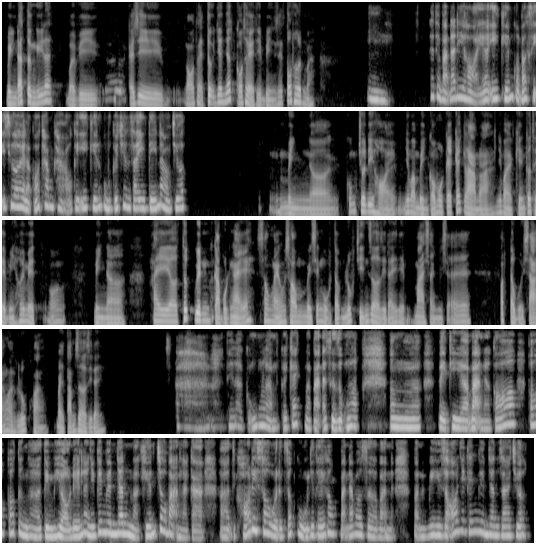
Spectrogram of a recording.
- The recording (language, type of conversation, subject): Vietnamese, podcast, Bạn có thể chia sẻ những thói quen giúp bạn ngủ ngon hơn không?
- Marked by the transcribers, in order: static; background speech; distorted speech; tapping; other background noise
